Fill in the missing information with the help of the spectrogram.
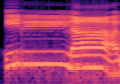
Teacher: الف خالی سے پہلے لام کے اوپر زبر ہے تو الف مدہ کو 2 حرکات کے برابر کھینچ کر پڑھیں گے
